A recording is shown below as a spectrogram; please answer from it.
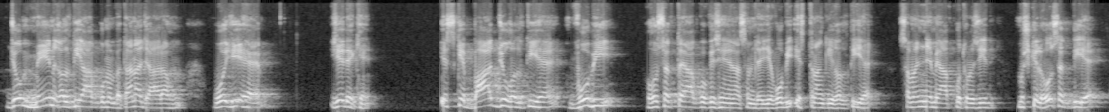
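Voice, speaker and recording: A man with a Pakistani accent teaching Quran recitation, explaining quickly, then drawing out recited words and spellings slowly. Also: a little high, vocal fry, a bit bright.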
